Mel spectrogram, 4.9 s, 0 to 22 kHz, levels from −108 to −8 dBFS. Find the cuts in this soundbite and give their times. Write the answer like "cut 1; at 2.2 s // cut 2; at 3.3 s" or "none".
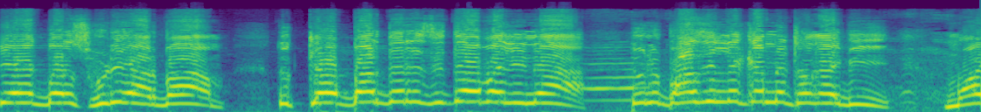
none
